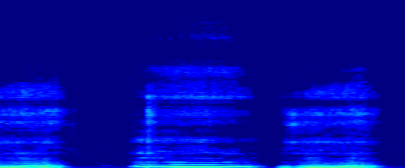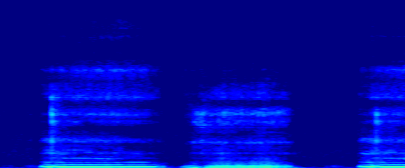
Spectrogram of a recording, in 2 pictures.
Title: Snoring in symphony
